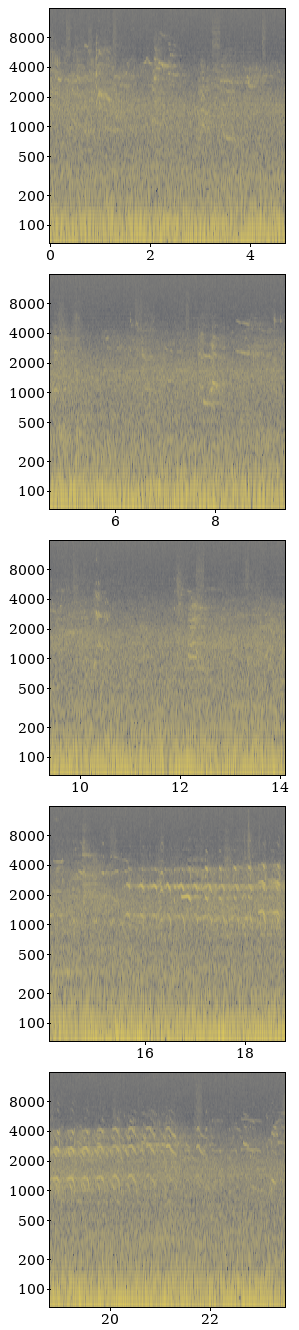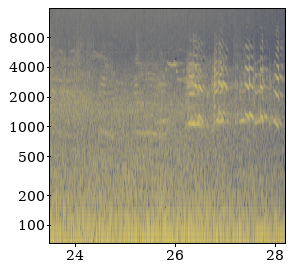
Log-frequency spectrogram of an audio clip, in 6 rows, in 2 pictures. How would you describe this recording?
Seagulls, fishing trawlers, cooling units - the typical sounds of a fishing port. Zoom H2.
